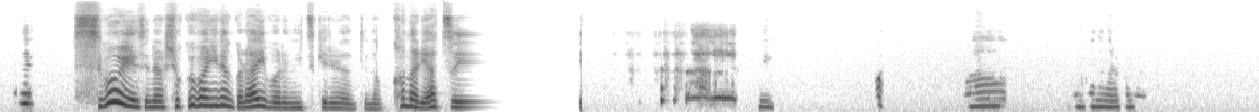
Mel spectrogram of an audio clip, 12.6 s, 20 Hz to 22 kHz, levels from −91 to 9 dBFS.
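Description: A speech clip in which the sound stops abruptly at 4.59 s. The last sound is stretched into a buzzy tail that fades within a few tenths of a second, leaving about 820 ms of near-silence until audio returns at 5.84 s. Roughly a second of material never comes back. This is most likely a long network dropout, with the receiver concealing the gap before giving up. On a spectrogram it appears as smeared, repeating harmonics fading into an empty band. The waveform shows a decaying envelope, then a flat line, then an abrupt restart. After it, the stream sits around 200 ms further behind, and the receiver works that backlog off with two jitter buffer speed-ups. From 5.92 to 6.63 s the speech runs at about 111% speed, and from 7.16 to 8.22 s at about 112%. The pitch stays the same, but delivery sounds hurried as pitch-period-sized slices are cut out, removing roughly 100 ms and 150 ms of audio. 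On a spectrogram the harmonics hold their spacing while syllables compress in time. The waveform shows whole voiced cycles removed, with the remaining cycles keeping their length.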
